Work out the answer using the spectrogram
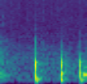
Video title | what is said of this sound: How to bake a White Bread Loaf - Beginner to Seasoned Bread Baker ✪ MyGerman.Recipes | if it sounds hollow that tells you that your bread is ready to be taken out of the oven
